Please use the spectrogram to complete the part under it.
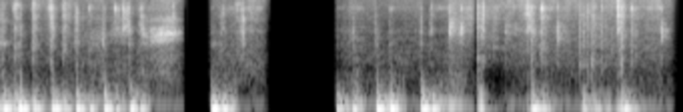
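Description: Computer keyboard typing in quick bursts of close key clacks, with short silent pauses between runs and a longer gap in the middle.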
